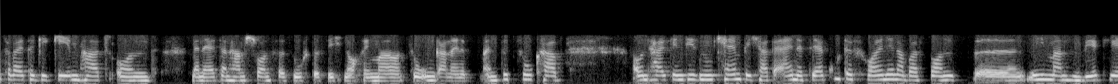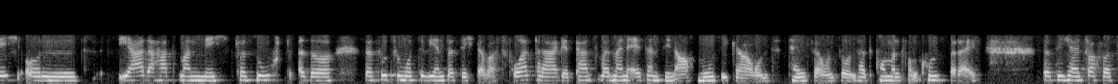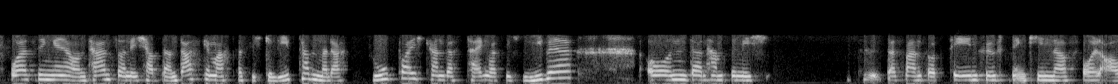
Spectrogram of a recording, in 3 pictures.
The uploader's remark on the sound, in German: Am Telefon.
